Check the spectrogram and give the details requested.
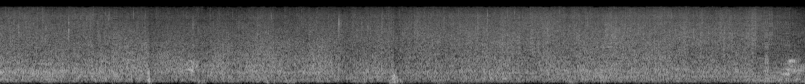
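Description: Heavy downpour: steady, dense rain on a tiled balcony and a fabric shade sail, with runoff pouring off the sail's edge and splashing onto the tiles.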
